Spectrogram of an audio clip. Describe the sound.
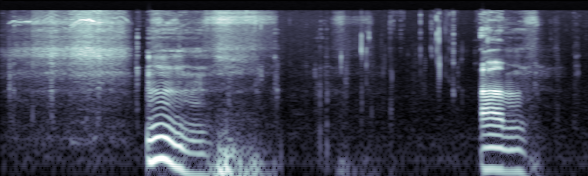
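Soft mouth sounds of someone chewing food, with a couple of short, louder voiced hums or murmurs breaking in partway through.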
